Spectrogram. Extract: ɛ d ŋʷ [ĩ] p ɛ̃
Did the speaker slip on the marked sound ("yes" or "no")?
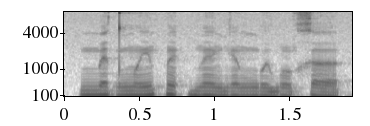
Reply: yes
